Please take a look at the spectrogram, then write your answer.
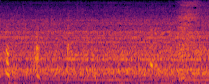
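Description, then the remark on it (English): A Nutribullet blender runs with a steady, unbroken motor whir, a dense buzzing rush over a low hum that holds the same loudness throughout, with no voices. “That's a Nutribullet.”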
